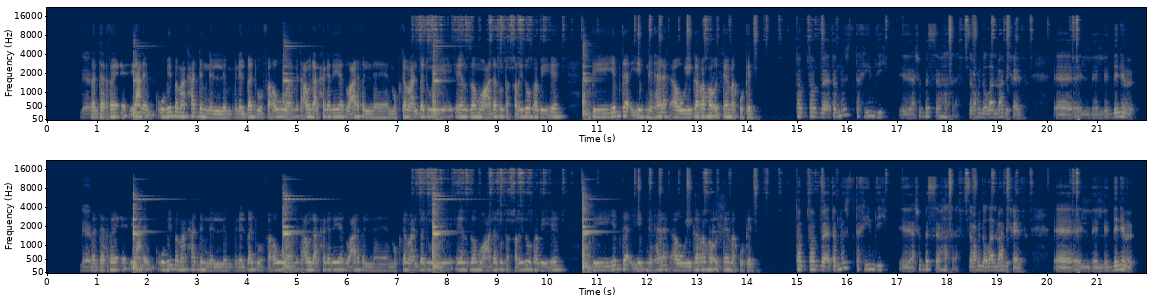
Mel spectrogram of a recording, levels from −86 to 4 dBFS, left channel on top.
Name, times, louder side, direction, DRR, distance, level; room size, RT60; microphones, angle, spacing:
voice 1, 0.9-10.4 10.8-14.2 17.8-17.9, left 4 dB, 50° left, 0.4 m, -32 dB
sound 1, 1.7-2.4 4.7-5.5 7.7-8.4 10.7-11.2 12.9-13.5, right 7 dB, 85° right, 0.4 m, -31 dB
sound 2, 7.3-10.7 11.0-11.1 11.7-13.7 14.1-16.1 16.8-17.1 18.0-18.6 18.9-19.7 20.0-20.1 20.4-20.6, left 1 dB, ahead, 1.0 m, -39 dB
voice 2, 15.0-16.8 17.0-21.7, right 3 dB, 25° right, 0.4 m, -37 dB
3.2 x 2.2 x 2.4 m
head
